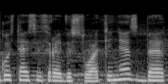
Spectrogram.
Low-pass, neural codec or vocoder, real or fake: 10.8 kHz; none; real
